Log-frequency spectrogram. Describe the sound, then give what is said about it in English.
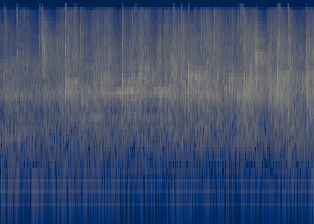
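An audience at Calvary Chapel applauds after an announcement: steady, dense clapping from many hands forms a bright, even wash of sound lasting the whole moment, with no voices standing out. “Did I hear an applause?”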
